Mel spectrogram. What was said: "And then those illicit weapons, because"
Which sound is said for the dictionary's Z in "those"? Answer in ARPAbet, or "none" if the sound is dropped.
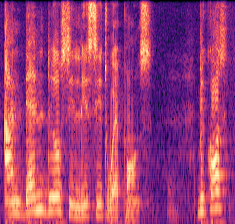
S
